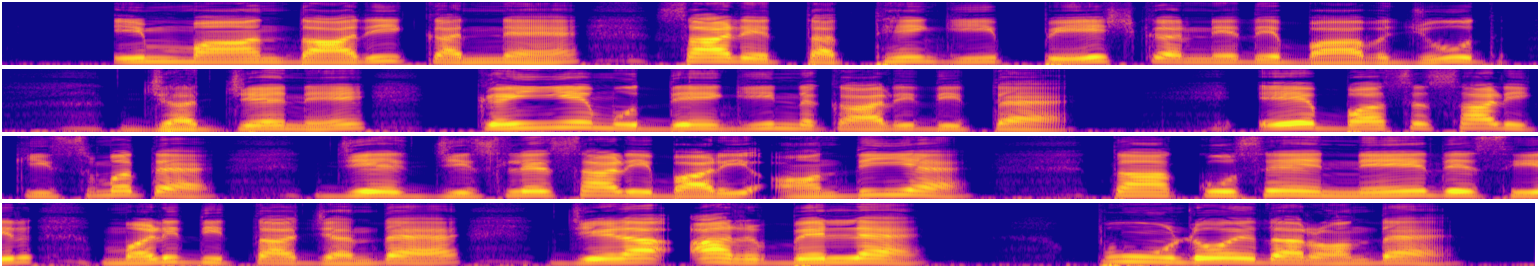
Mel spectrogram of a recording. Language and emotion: Dogri, disgusted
